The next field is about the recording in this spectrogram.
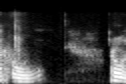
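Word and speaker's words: rho: data sample niatnya dari data sampel kemudian ini bacanya ro-ro itu melambangkan korelasi antara dua variabel yang didapat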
